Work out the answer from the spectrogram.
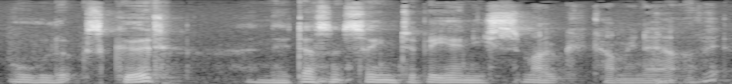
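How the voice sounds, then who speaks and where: Casual British male DIY electronics presenter, deep register, hesitant think-aloud delivery, faintly noisy home recording. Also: steady tone, brisk, a bit bright. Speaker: hobbyist radio repairer presenting a repair video. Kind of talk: casual hands-on repair commentary. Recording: clearly noisy recording with clicks.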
